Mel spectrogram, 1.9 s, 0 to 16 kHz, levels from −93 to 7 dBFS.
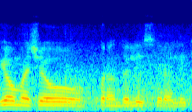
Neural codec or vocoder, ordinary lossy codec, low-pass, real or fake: none; Opus, 24 kbps; 7.2 kHz; real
